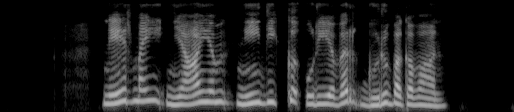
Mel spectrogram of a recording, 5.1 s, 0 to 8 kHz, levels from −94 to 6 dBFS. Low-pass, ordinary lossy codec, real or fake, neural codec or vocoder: 7.2 kHz; none; fake; codec, 16 kHz, 16 kbps, FreqCodec, smaller model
